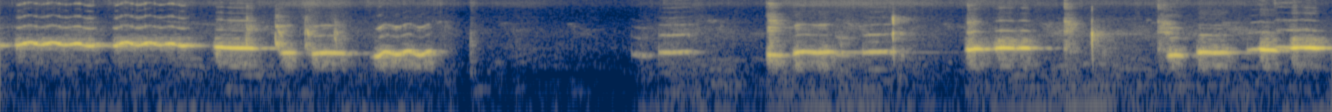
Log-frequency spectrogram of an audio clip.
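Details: Pet cockatiel singing indoors in a small room: clear warbled whistles near mid pitch, held notes then short chattering bursts, with pauses between phrases.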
